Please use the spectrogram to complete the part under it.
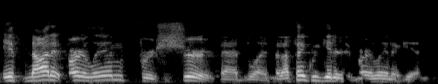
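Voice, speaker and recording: A man co-hosting a casual wrestling review show, talking in animated, exasperated rants and laughing often. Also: fairly high pitch, moderate pace, muffled recording, slight background noise. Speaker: podcast co-host.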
